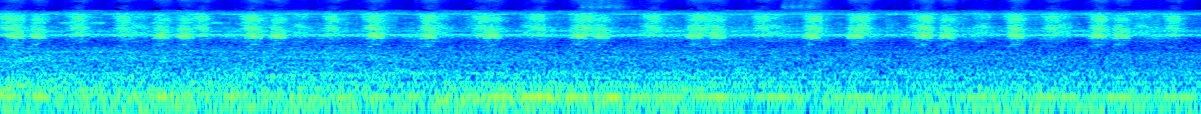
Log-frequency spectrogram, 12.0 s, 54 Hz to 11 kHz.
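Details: Woodland crickets calling at night on September 2, 2023, stereo phone recording: layered high trilling chirps throbbing in rapid overlapping pulses, a continuous shrill background drone, low hum underneath.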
